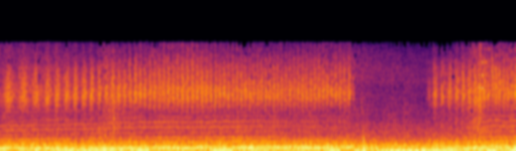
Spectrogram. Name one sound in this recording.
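Tyres hum loudly on the road.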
